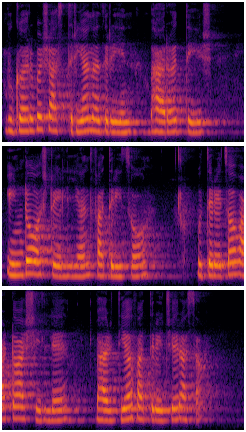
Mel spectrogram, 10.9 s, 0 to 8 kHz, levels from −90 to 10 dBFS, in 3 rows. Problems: constant background noise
